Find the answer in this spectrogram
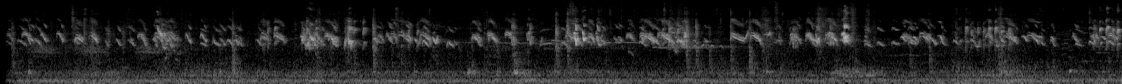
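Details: Baby chickens eating and playing, a flock of chicks giving dense, overlapping high chirps that run continuously through the clip, with soft scratching and pecking noises beneath.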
